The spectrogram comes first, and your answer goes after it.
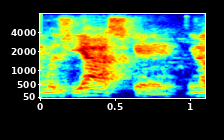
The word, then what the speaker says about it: Yasuke: samurai his name was yasuke you know sasuke from naruto yeah replace the s with the y that's how you say his name yeah oh i didn't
